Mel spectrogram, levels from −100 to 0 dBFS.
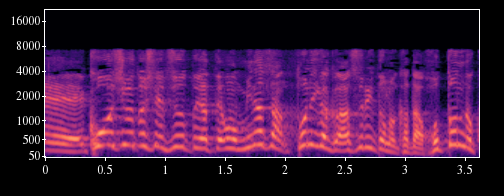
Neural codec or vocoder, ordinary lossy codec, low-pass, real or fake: none; none; 7.2 kHz; real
